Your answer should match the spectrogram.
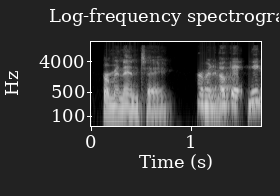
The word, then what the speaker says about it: Permanente: How do you pronounce it? Permanente? Permanente.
